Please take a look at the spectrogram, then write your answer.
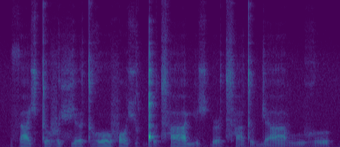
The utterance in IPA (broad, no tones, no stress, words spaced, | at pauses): θaːçtʊvə fʲəːt ɣoːfɔːç oǃʼʊt͡sʰaːmʲəːç ɠə˞t͡sʰatʊ bʲaːβuː ɣʊ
